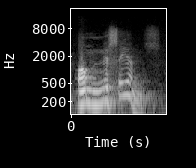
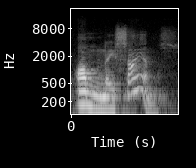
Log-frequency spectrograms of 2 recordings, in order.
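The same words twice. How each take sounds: First: The ending is reduced, sounding like 'shence'. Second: The ending is said fully, like the word 'science'. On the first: The speaker calls it right. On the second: The speaker calls it wrong.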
